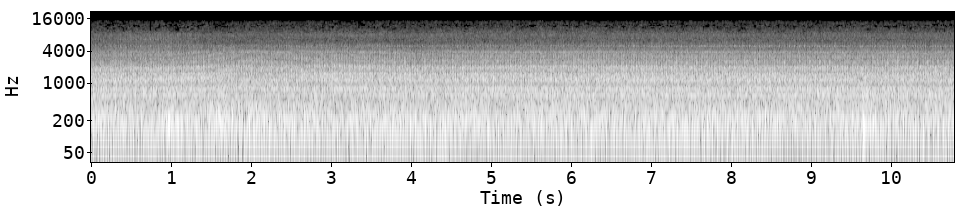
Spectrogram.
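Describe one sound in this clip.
Rocks knock and clatter against a digger's bucket.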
